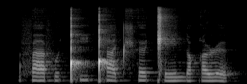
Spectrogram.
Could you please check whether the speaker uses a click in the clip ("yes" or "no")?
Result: yes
